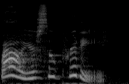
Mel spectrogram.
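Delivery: upbeat positive tone. Acting out someone's hypothetical compliment in public: acting out a positive inflection. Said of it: "the inflection seems positive".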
